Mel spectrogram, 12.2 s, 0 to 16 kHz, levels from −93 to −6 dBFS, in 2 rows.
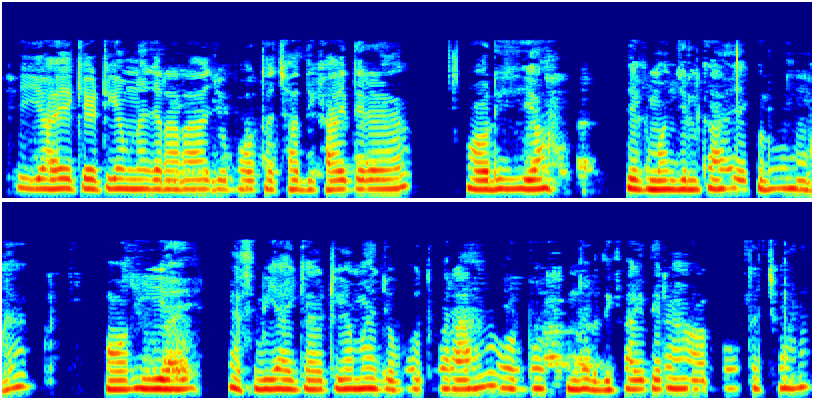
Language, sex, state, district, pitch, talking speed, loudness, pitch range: Hindi, male, Bihar, Bhagalpur, 180 Hz, 210 wpm, -22 LUFS, 170-185 Hz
